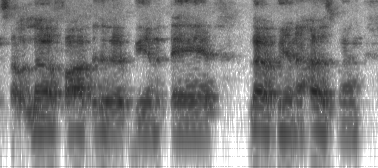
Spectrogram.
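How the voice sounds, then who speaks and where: Someone talks at a moderate pace with an American accent. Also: man. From New Orleans, Louisiana. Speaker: parent educator and motivational speaker. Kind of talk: panel discussion.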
